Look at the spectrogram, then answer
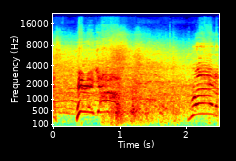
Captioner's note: floor banging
